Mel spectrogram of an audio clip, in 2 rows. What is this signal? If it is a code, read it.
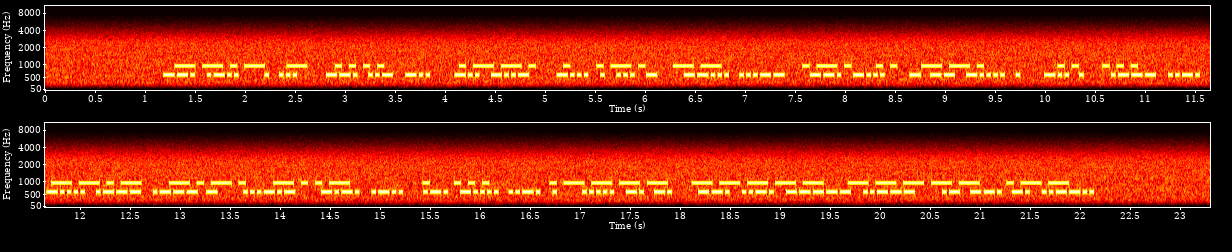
Morse code, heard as two keyed tones, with radio static. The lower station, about 35 wpm, 610 Hz: GL ES GUD DX BEST 73 GB TM6E DE JF6JJT <SK> CL R6FE 5NN GF02 AGN?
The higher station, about 17 wpm, 960 Hz: QTH PERM RIG IS QCX ES 100W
